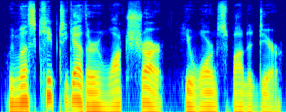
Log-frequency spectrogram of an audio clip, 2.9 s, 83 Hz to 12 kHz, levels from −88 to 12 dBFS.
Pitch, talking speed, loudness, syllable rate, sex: 105 Hz, 230 wpm, -20 LUFS, 5.9 syllables/s, male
